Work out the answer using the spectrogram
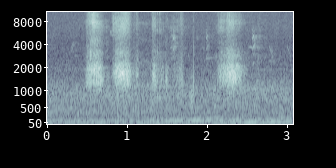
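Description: A red-breasted sapsucker gives three short, nasal, mewing squeals, two close together and then one more after a pause, over a faint low hum.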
